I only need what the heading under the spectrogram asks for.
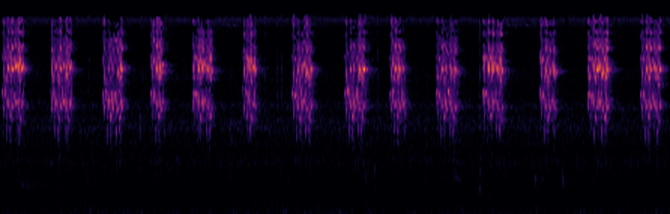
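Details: A young budgerigar begging again for food from an adult budgie that had fed it by regurgitation: harsh, raspy squawks, about thirteen short buzzy chirrs in nine seconds.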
